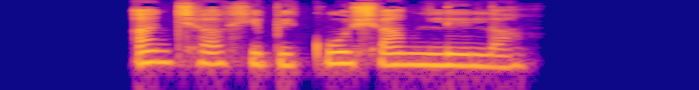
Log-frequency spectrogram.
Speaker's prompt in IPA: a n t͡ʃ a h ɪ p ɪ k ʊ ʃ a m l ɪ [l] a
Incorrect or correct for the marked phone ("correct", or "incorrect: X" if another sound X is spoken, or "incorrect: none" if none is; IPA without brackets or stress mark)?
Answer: correct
